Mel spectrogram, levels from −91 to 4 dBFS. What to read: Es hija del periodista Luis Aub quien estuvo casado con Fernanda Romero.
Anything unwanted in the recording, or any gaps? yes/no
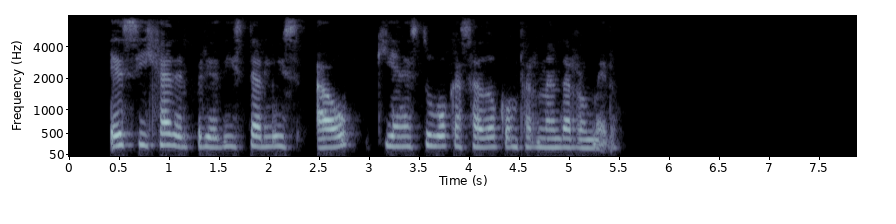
no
